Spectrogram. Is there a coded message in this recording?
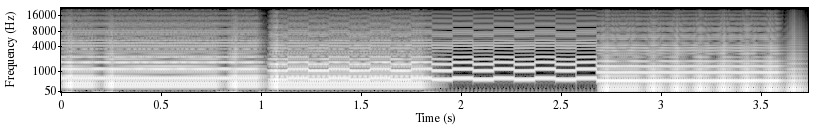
No.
